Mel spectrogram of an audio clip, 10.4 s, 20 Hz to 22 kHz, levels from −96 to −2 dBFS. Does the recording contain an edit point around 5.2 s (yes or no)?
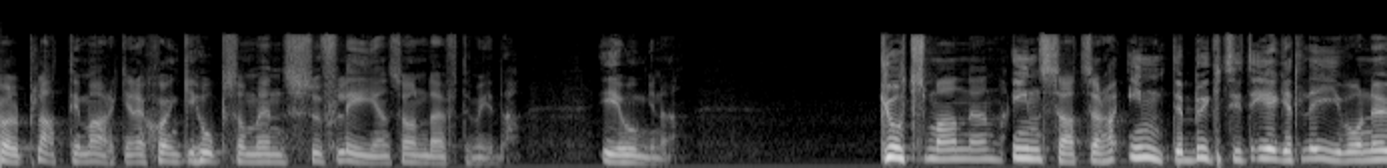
no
